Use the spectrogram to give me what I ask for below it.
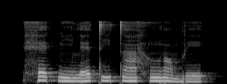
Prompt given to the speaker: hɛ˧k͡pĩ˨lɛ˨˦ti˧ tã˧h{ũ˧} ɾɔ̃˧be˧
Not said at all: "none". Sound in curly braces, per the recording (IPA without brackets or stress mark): ũ˧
